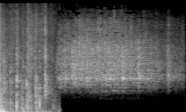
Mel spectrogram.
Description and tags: metal collision
An impact or crash into metal
crash, metal, rubble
